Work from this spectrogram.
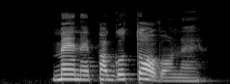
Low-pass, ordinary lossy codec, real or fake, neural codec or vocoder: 14.4 kHz; none; real; none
